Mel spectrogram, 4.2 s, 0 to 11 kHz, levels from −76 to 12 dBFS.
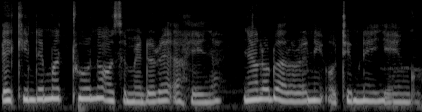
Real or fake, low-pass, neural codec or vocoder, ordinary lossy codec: fake; none; vocoder, 22.05 kHz, 80 mel bands, WaveNeXt; none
